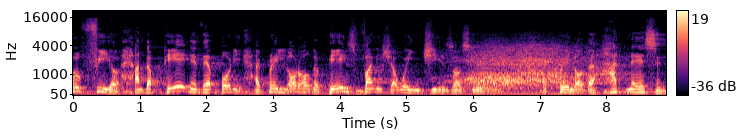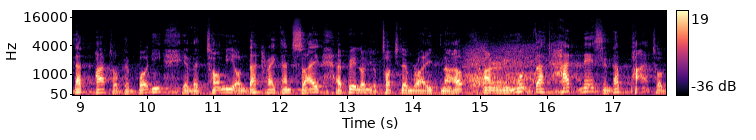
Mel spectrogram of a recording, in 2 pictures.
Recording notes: Live from Asaba, Nigeria.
